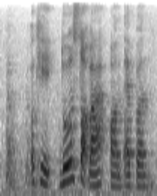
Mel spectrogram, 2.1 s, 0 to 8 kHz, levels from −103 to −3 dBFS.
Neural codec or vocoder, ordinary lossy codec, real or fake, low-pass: none; none; real; 7.2 kHz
